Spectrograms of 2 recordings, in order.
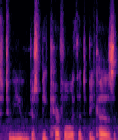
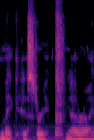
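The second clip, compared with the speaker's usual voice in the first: quiet muttering, lower and quieter; 3 semitones lower, 12 dB quieter than usual. Playing a character who watches someone leave, muttered under his breath. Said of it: "just under my breath".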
